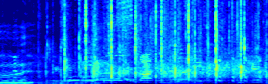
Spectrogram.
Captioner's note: applause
